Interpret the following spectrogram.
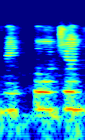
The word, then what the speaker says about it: pnictogen: But the spelling begins with P, pronounced as pnictogen family.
